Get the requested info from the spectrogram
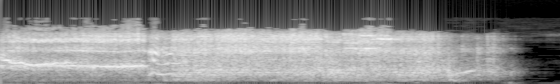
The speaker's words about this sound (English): The car is crushed against one of the cylindrical bridge supports, rammed against it head on.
